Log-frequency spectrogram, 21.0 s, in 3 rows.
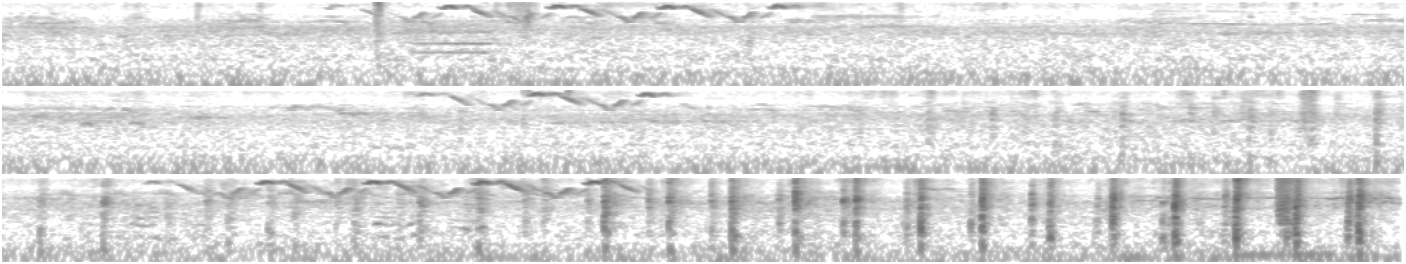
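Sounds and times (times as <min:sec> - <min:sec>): faint bird chirps: 0:01.1 - 0:04.7.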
